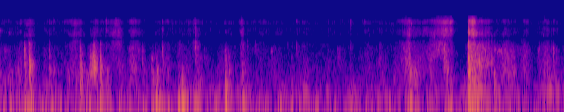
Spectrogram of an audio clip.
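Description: Faint rustling and light ticking of deco mesh being handled as its end is tucked under and pulled through to the back of the wreath, with a louder stretch of rustling about six seconds in.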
